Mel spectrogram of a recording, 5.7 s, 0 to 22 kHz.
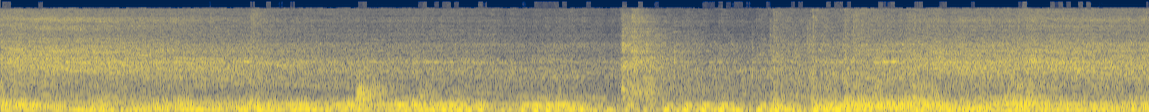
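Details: Yamaha TTR125 dirt bike (believed 2003) after top and bottom end rebuild, following a bad knock from running out of oil; crisp free revs rise and fall cleanly, no ticking or knocking; runs and sounds really good.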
